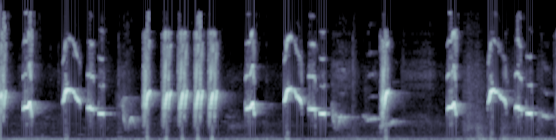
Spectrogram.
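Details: Training song of a white-winged triller: high falling whistles, then a fast run of five buzzy trill notes, then more descending whistled phrases, crisp and loud.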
